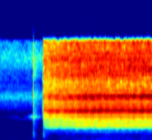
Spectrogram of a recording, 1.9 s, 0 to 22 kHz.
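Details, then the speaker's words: Fuel injector on a pulse box during off-vehicle cleaning: a sharp, high, fast buzz holding steady for about 1.5 seconds. The injector is pulsing normally. "so you can hear the injector it is working so that's a good sign"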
